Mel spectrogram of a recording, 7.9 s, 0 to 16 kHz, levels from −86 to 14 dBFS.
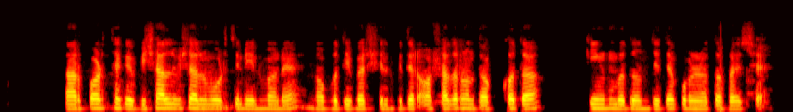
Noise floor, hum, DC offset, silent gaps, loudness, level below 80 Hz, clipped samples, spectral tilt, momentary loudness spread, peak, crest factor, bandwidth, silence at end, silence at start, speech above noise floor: under -90 dBFS; none; under 0.1%; 5.45-5.85 s; -20 LUFS; -58 dBFS; under 0.1%; -9.5 dB/octave; 6 LU; -2 dBFS; 18 dB; 6.2 kHz; 0.3 s; 0.65 s; over 71 dB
